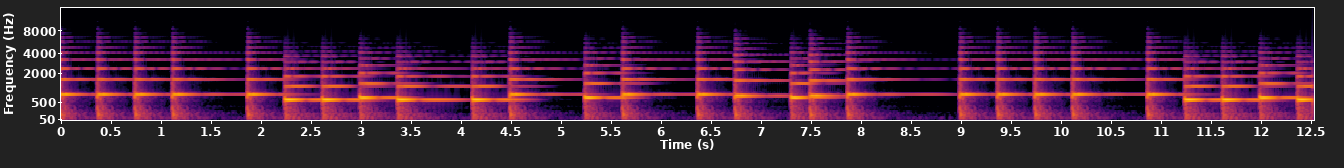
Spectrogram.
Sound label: Alto Part; choral; A Lieta Vita; These are individual parts broken out for songs in the choral ball set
